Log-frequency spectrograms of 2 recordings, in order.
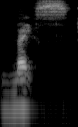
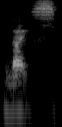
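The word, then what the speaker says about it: gneiss: high-grade metamorphism is nice it's pronounced nice g-n-e-i-s-s nice so here are some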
